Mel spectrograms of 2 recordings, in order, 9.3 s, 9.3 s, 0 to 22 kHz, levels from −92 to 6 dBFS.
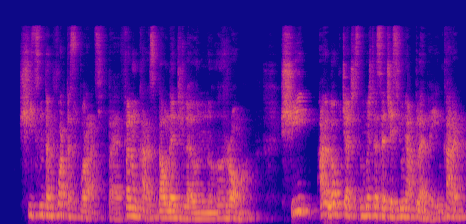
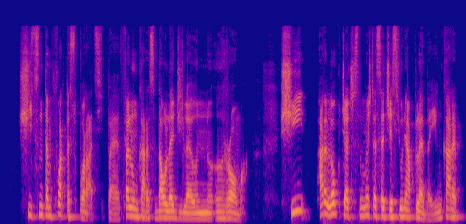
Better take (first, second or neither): second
